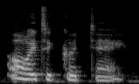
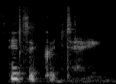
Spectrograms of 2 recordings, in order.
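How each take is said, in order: First: Said in the usual way. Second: A private whispered echo to herself. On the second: Real, not acted. Host echoing her own words to herself, whispered. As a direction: repeat it in a soft unvoiced whisper.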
